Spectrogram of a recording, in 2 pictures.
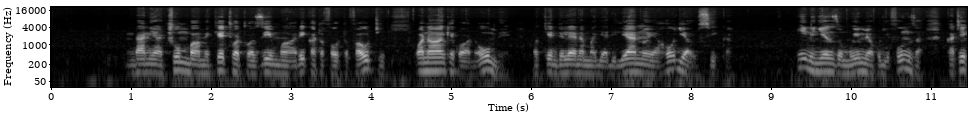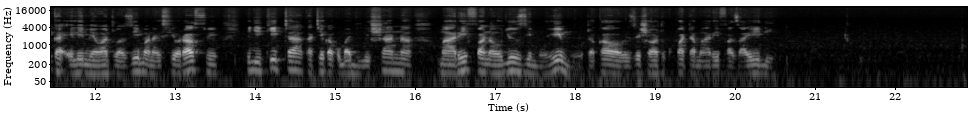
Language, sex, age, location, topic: Swahili, male, 25-35, Dar es Salaam, education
